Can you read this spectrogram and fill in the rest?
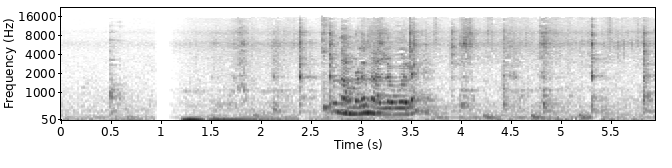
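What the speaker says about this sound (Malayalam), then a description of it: "1/2 ഗ്ലാസ് അരിയും ഇട്ട് അത് ഒരു മിനിറ്റ് ഒന്ന് വറുത്ത് കൊടുക്കണേ" Half a glass of rice is dry-roasted in a pan for kanji and stirred with a spoon. The spoon gives a sizzling, scraping rustle with clinks against the pan, and a voice speaks briefly over it.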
